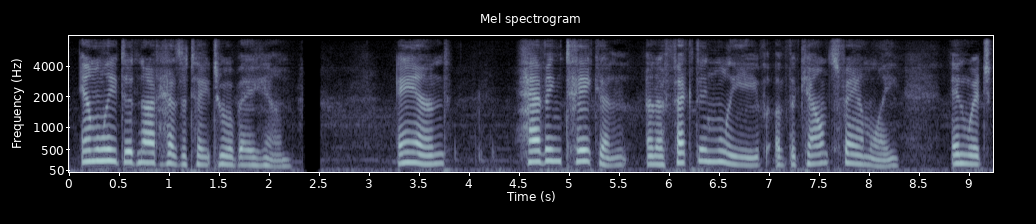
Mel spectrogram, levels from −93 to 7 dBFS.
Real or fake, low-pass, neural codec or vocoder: fake; 7.2 kHz; codec, 44.1 kHz, 7.8 kbps, DAC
